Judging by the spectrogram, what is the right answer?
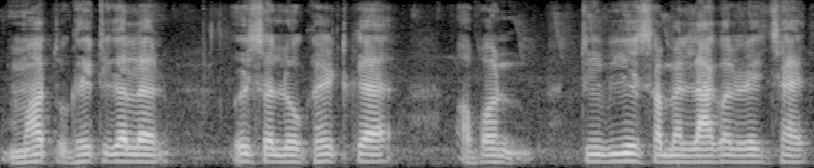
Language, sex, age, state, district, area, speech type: Maithili, male, 60+, Bihar, Madhubani, rural, spontaneous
